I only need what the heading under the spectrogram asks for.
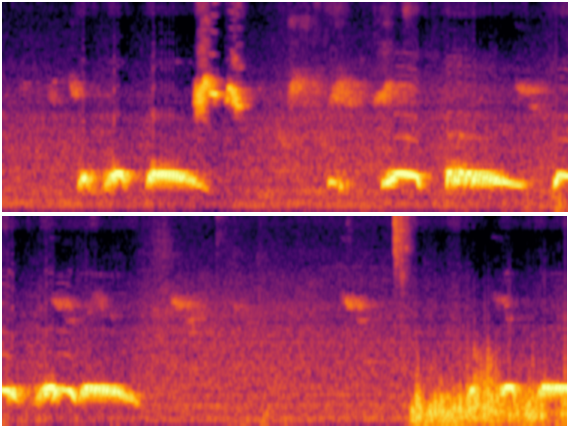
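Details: Spotted dove calling to lure wild doves into a trap: a run of soft hooted coos, short and drawn-out notes mixed, with faint higher chirps above, ending in a burst of rough rustling noise.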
